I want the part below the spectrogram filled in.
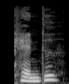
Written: kantet

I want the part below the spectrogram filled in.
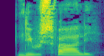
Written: livsfarlig

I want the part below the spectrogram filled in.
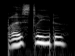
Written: bredstribet

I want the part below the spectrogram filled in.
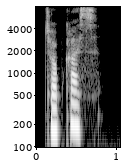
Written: topgræs

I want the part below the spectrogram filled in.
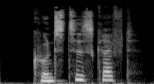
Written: kunsttidsskrift

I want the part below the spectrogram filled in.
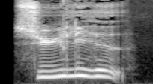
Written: sygelighed

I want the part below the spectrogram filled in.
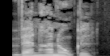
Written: vandranunkel

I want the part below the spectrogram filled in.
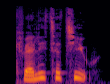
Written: kvalitativ

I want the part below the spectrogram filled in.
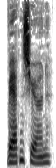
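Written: verdenshjørne

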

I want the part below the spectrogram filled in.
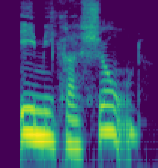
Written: immigration

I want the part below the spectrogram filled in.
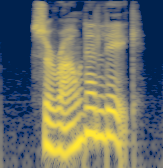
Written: surroundanlæg

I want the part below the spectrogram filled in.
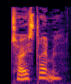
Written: tøjstrimmel

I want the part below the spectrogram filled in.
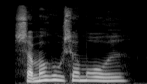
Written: sommerhusområde

